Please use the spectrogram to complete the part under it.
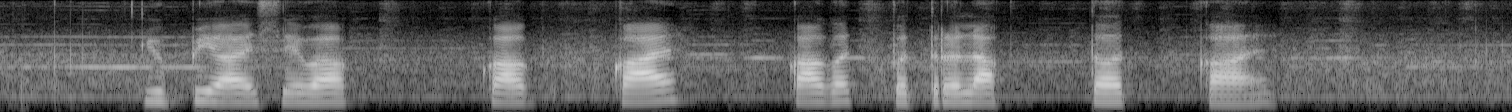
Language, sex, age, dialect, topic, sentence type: Marathi, female, 25-30, Southern Konkan, banking, question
